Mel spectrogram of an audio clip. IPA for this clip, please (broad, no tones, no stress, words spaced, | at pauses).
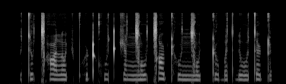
tʊǀʰɑ lɔt͡ʃpʰʊʈkʰutt͡ʃɑ ŋ͡ǀoǀɑ ʈʰʊ ŋ͡ǀot͡ʃʈʊɓɐt ɗotɐʈ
